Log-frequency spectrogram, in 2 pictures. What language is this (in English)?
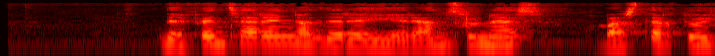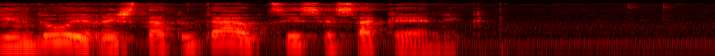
Basque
